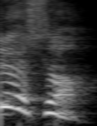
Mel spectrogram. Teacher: It's kind of airy. He's kind of breathy, right?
